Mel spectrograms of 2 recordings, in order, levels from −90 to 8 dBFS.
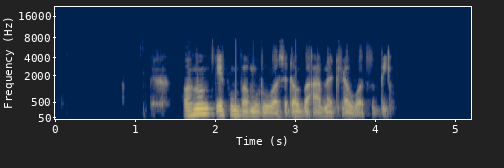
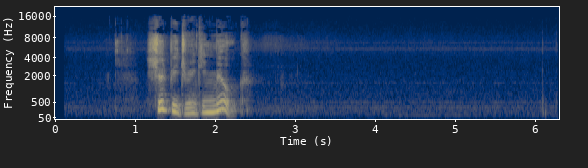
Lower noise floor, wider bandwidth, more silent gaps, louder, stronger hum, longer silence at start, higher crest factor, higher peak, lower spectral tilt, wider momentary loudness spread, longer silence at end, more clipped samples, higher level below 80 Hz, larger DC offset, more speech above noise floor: first, under -90 dBFS vs -66 dBFS; second, 6.2 kHz vs 16 kHz; first, 1.45-1.58 s vs none; about the same, -24 LUFS vs -24 LUFS; neither; first, 1.25 s vs 0.75 s; second, 20 dB vs 26 dB; about the same, -8 dBFS vs -6 dBFS; first, -9 dB/octave vs -2.5 dB/octave; second, 19 LU vs 23 LU; second, 1 s vs 3.85 s; neither; first, -58 dBFS vs -80 dBFS; neither; first, over 66 dB vs 41 dB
